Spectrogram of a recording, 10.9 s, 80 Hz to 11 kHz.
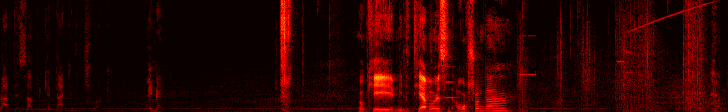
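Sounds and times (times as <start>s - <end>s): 
speech: 0.1s - 2.6s, 5.4s - 8.0s
rapid gunfire bursts in a video game battlefield: 9.3s - 10.9s.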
